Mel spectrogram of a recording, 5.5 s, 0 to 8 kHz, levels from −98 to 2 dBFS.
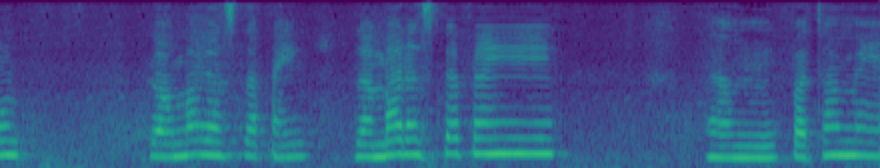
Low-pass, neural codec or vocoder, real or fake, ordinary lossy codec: none; codec, 16 kHz, 1.1 kbps, Voila-Tokenizer; fake; none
